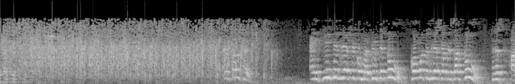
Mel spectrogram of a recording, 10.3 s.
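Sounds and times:
audience applause: 0.0s - 5.6s
speech: 6.4s - 10.3s.

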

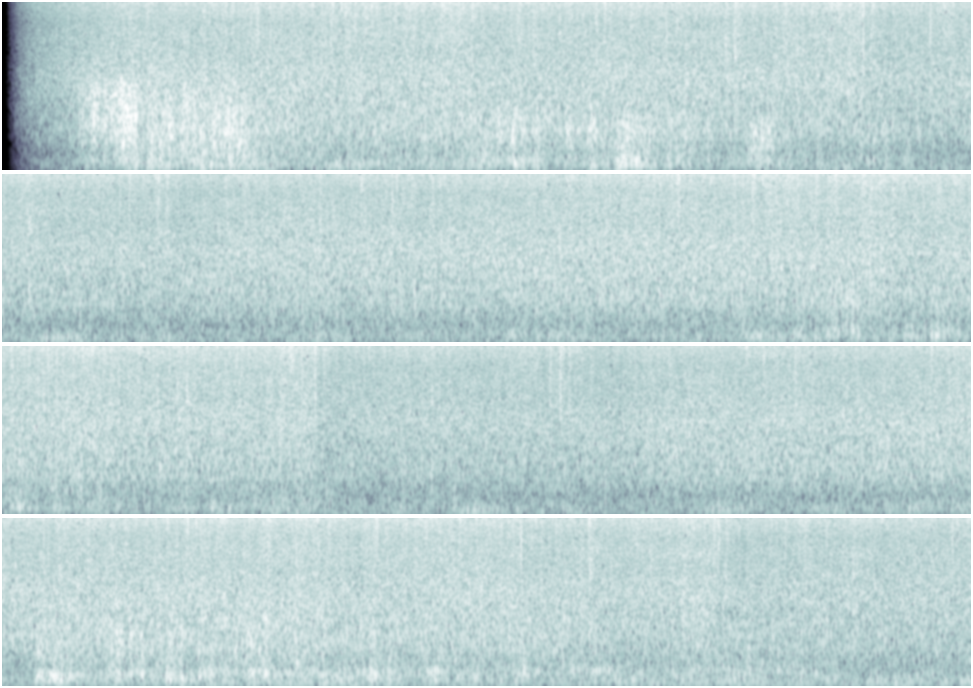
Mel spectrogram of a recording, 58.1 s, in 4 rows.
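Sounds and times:
gentle rain: 0.1s - 58.1s.

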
